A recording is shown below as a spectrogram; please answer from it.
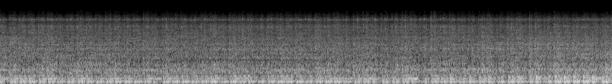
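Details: Ducati Hypermotard 1100 S just restarted after a four-year rebuild, oil freshly topped up: lumpy, uneven V-twin idle with a dry, loose rattle on top, steady throughout; normal idle, the rattle being the Ducati dry clutch ("bag of spanners").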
